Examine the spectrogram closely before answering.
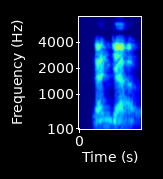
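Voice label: "ganjar", Malay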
